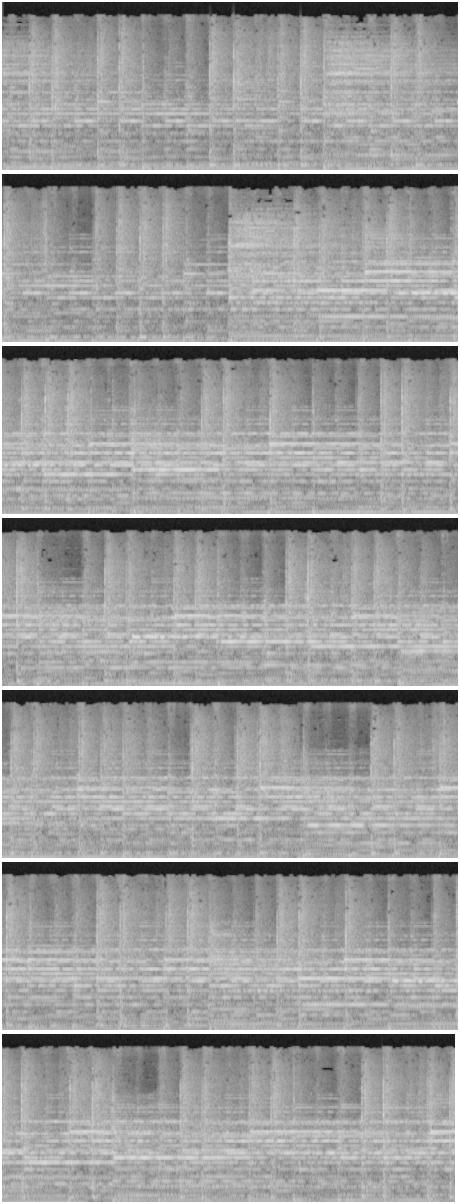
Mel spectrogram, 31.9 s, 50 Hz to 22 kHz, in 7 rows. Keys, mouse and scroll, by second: 0.2-1.9 drag, 2.4-6.1 drag, 6.5-8.1 drag, 8.4 alt+click, 9.9 alt+click, 10.5 alt+click, 11.3 scroll up 2, 12.0 scroll down 2, 29.8 click.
